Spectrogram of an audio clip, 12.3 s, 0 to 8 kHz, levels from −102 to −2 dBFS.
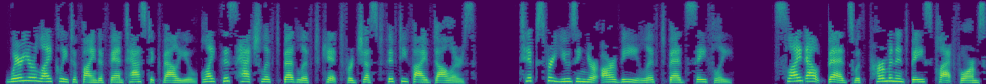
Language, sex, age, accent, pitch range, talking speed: English, female, 40-59, American, 190-235 Hz, 150 wpm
